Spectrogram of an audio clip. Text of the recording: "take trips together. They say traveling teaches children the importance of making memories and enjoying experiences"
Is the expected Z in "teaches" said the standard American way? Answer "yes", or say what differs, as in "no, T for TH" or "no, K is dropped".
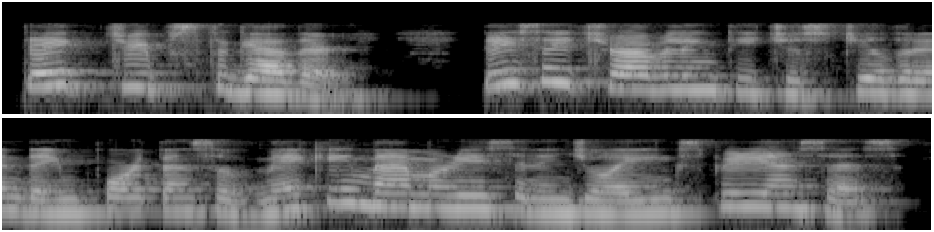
no, S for Z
